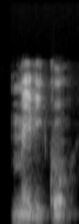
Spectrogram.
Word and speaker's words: médico: Médico, esta es una palabra grave, ya que sería en la sílaba di donde recae su acentuación.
